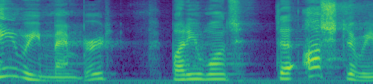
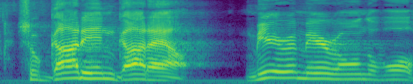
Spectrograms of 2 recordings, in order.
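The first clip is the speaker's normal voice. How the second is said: loud, raised proclamation; preaching shout; 5 semitones higher, 13 dB louder than usual. Acted. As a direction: call it out to the room.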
